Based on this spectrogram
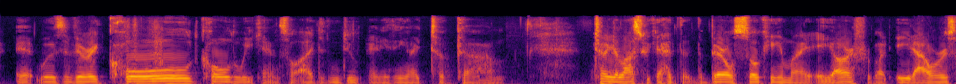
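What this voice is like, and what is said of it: Voice strained from illness. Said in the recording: “Excuse my voice. I'm dying tonight.”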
